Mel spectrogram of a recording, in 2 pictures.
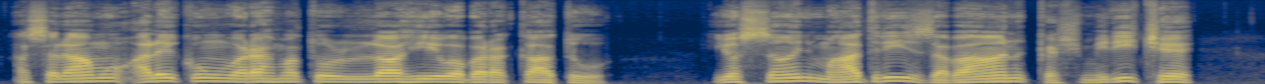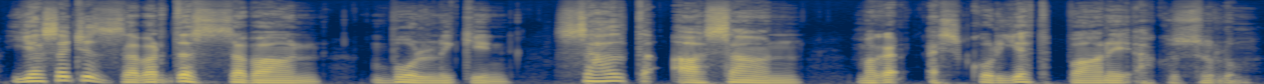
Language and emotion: Kashmiri, neutral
